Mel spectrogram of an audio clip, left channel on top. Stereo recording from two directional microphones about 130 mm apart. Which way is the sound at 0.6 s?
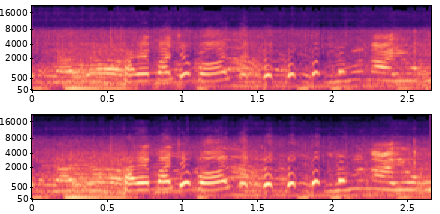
10° right (ahead or behind).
